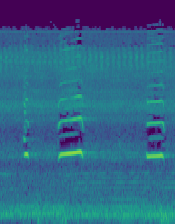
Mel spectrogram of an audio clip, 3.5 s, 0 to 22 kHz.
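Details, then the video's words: Bald eagle pair on a lookout branch near their Northeast Florida nest, September 2023, picked up by a nest cam as the female warns the male he is too close: three high, clear, steady whistled notes, the middle one longest, over low rumble. "NEFL Bald eagles; Gabby tells V3 "that's close enough.""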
